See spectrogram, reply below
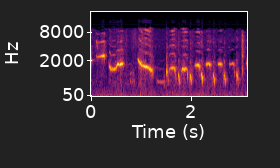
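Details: White-rumped shama singing on a recording meant to train pet songbirds: loud slurred whistles, a short pause, then a quick series of short, descending whistled notes.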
